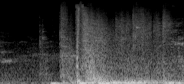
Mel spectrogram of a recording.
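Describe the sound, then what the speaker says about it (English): A tank cannon fires in World of Tanks, a heavy booming blast that jumps up after a brief lull and rolls on with a thick, lingering rumble. "We bounced the kill shot off his upper plate."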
